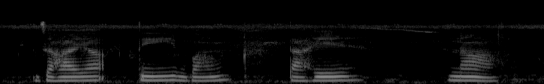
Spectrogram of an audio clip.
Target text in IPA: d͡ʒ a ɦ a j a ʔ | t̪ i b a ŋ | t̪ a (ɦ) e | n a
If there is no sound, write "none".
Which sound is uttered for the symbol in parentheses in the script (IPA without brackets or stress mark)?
ɦ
